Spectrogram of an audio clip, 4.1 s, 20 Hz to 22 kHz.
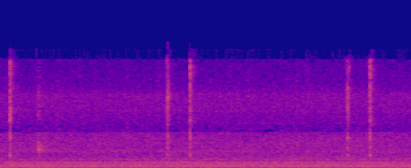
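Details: LG inverter washing machine control board on the bench after component replacement, powered at 110 V AC through a series light bulb, red LED steady: sharp, dry relay clicks at uneven intervals, about one every two seconds, over a faint hum; whether this is normal is unknown.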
